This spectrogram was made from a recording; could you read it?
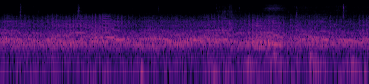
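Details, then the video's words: Trilling and chatting sandhill cranes at Jasper Pulaski Fish and Wildlife Area: a constant chorus of rolling, purring calls, with a few individual trills rising briefly above the crowd-like background. "Sandhill cranes trilling and chatting"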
